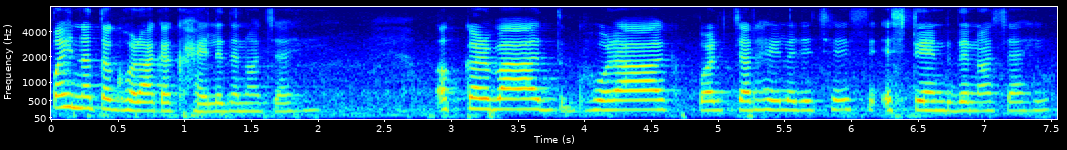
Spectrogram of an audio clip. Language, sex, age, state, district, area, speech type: Maithili, female, 18-30, Bihar, Saharsa, urban, spontaneous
